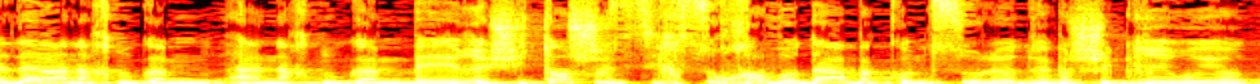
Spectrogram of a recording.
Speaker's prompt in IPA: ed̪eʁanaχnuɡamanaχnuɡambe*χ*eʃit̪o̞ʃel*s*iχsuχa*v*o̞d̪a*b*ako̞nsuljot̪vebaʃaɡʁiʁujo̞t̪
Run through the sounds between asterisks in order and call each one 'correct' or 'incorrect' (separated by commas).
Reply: incorrect, correct, correct, correct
